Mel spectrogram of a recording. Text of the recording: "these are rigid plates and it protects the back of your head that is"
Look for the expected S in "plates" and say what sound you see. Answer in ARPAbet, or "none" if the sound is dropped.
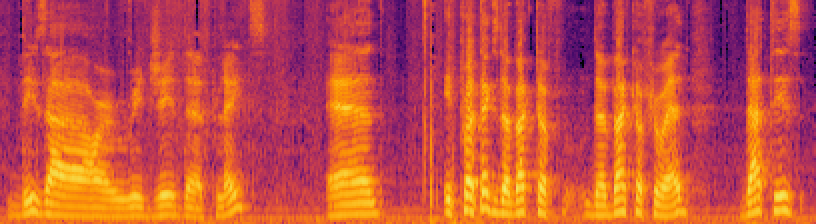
S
